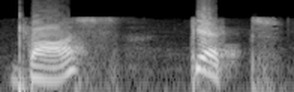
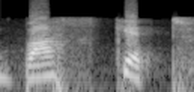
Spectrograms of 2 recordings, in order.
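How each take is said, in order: First: basket in two slow, separate beats; split into syllables. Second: Said in the usual way. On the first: Shown as a demonstration. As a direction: break basket as बास, pause, केट. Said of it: "तो दो syllable". (Basket को दो हिस्सों में तोड़कर) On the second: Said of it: "अगर मैं मान लो बोलूं बास्केट".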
